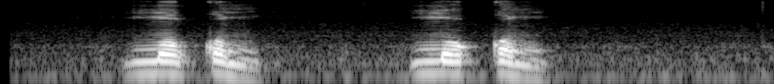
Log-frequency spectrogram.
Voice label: "mokom", palabra fang

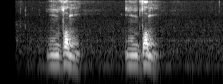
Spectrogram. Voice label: "nvom", palabra fang; glosario potopoto

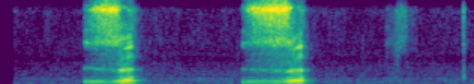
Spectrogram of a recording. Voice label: "nze", palabra fang

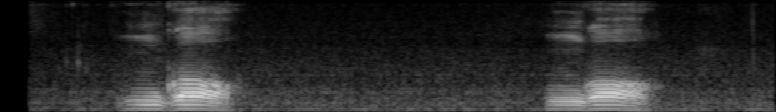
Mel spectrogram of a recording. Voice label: "ngoo", palabra fang

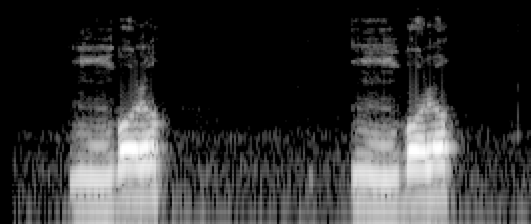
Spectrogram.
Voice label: "ambolo", palabra fang

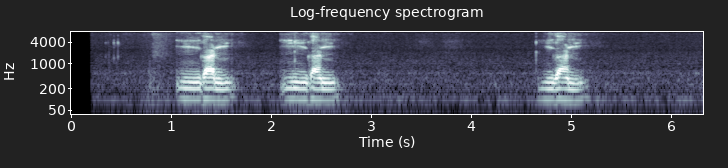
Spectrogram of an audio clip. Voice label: "ngang", palabra fang

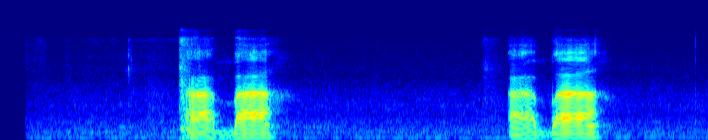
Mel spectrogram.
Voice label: "abaa", palabra fang

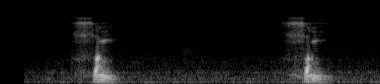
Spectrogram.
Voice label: fang palabra fang

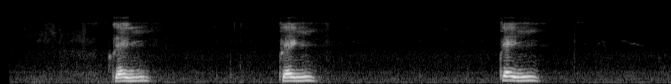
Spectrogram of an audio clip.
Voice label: "kuen", palabra fang

